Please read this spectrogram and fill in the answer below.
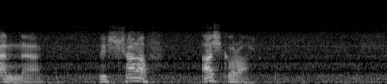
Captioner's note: speaking Native Language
